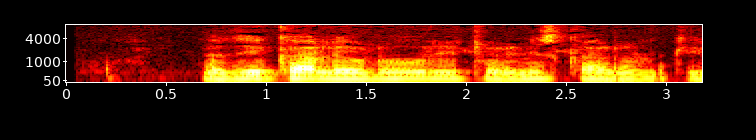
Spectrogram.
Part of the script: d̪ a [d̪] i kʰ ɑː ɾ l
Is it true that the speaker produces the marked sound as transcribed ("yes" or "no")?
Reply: yes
